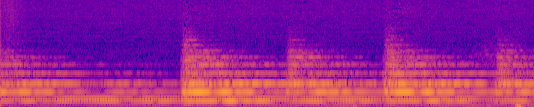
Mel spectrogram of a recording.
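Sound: church bell ringing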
